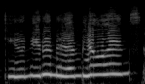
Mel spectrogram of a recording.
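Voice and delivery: high-pitched dazed question, imitating oneself in shock; retold distraught. Crash victim on the phone with police, imitated as high-pitched distraught. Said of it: "That's how distraught I was".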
